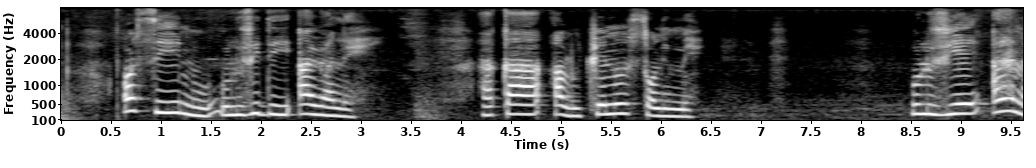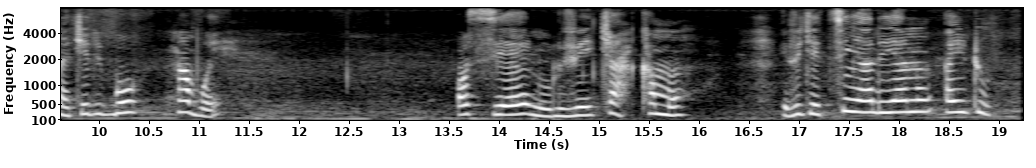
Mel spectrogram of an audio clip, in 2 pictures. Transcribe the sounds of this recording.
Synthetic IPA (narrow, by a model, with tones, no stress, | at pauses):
ɔ˦sɪ˦nʊ̃˨o˨lu˨vi˦dɪ˦a˦ɲ˨a˨lɛ˨ | a˨ka˦a˨lʊ˨t͡ʃu˦e˦nʊ̃˦sɔ˨lɪ˨mɛ̃˨ | o˨lu˨vi˨e˦a˦nã˨t͡ʃe˦di˨ɡ͡bo˦nã˦bʊ˨ɛ˨ | ɔ˦sɪ˦ɛ˦nʊ̃˨o˨lu˨vi˨˦e˦t͡ʃa˦kʰa˦mɔ̃˦ | e˨vi˦t͡ʃe˦t̪ʰi˦ɲã˦dɪ˦ja˦nʊ̃˦a˦ji˦du˦˨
